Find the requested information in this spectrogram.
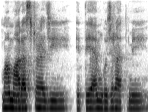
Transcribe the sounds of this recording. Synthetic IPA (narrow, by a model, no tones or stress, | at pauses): mɦamɐɦaɾaːʃʈɾəd͡ʒiːet̪iaːmɡʊd͡ʒɾaːt̪mẽ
